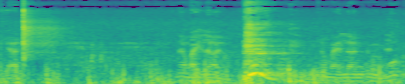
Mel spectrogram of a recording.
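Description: A xiangqi piece set down on a wooden board with a sharp click about a quarter second in, followed by people's voices, loudest about halfway through.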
